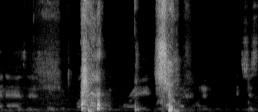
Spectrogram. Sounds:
Sneeze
